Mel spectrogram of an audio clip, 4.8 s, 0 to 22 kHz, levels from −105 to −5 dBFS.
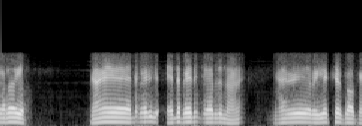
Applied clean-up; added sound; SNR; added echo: neural separator model SepFormer WHAMR!.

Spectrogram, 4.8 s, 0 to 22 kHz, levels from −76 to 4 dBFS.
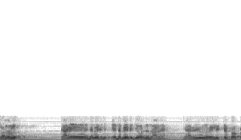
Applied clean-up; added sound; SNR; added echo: none; Organ; 13 dB; reverberation time 1.7 s.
